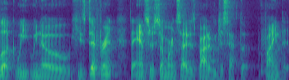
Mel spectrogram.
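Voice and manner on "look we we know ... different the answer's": plain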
